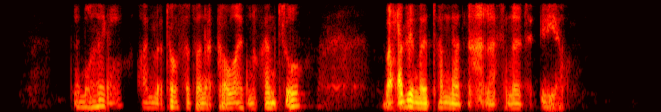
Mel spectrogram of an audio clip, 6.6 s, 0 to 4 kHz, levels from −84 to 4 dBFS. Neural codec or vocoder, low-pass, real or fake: codec, 24 kHz, 1.5 kbps, HILCodec; 3.6 kHz; fake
